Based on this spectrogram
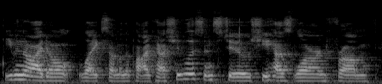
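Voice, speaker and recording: A woman's voice: fairly low pitch, brisk. A woman hosting a podcast, talking casually and explaining things on behalf of her daughter. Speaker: podcast host and mother. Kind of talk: casual interview chat. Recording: echoey room.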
